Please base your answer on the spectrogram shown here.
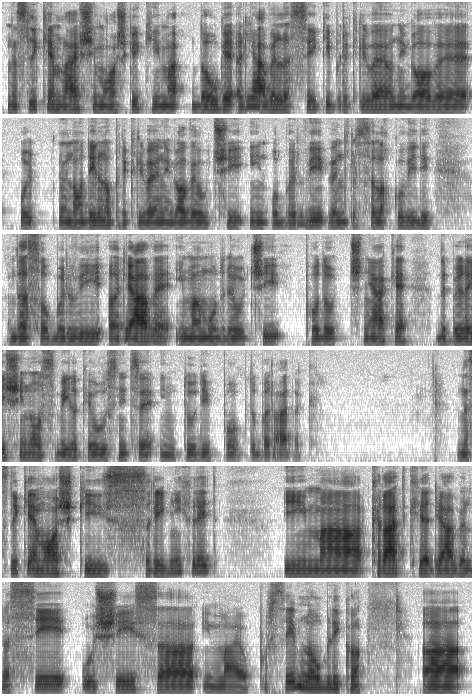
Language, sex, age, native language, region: Slovenian, male, 18-29, Slovenian, Central Slovenia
